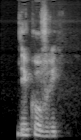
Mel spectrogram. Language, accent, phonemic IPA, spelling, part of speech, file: French, Canada, /de.ku.vʁi/, découvris, verb, LL-Q150 (fra)-découvris.wav
- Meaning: first/second-person singular past historic of découvrir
